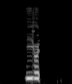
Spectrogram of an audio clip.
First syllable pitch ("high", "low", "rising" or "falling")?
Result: high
